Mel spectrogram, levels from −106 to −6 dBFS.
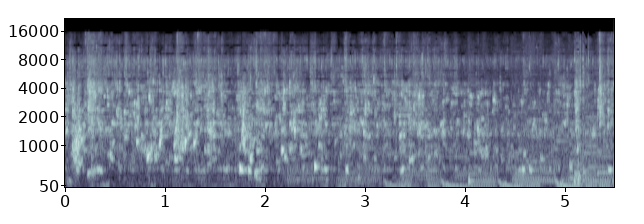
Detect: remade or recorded recorded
